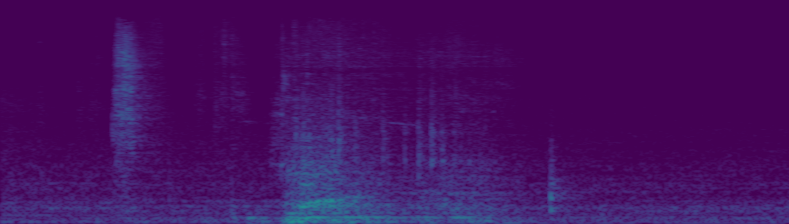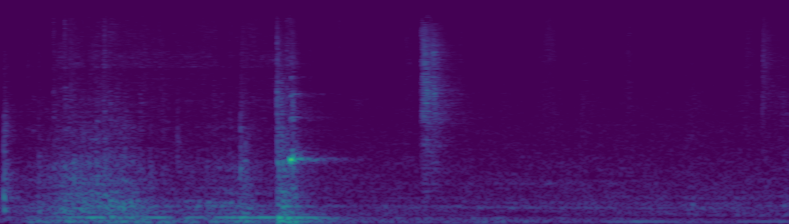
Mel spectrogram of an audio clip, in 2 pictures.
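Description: A sliding window panel scraping along its track twice, the second slide ending in a sharp knock as it meets the frame.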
